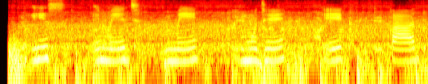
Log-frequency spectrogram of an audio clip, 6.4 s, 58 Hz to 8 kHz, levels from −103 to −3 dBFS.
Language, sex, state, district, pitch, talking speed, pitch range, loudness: Hindi, female, Madhya Pradesh, Dhar, 230 Hz, 65 wpm, 225-240 Hz, -16 LUFS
